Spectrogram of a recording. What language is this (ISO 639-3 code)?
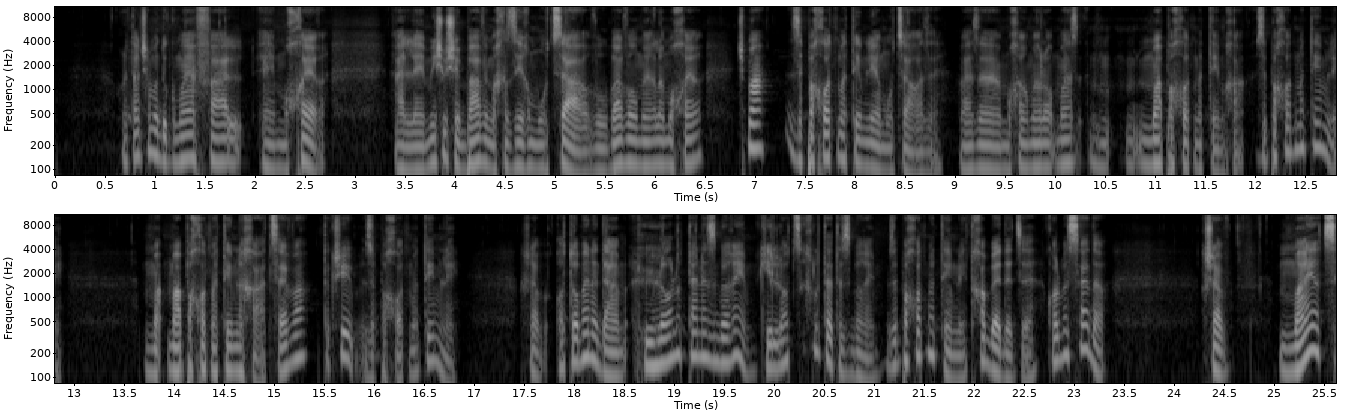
heb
